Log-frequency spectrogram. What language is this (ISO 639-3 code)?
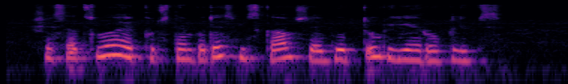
kat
